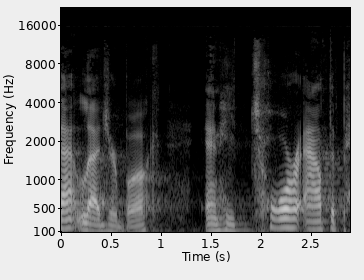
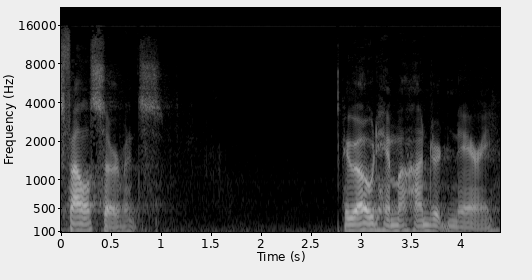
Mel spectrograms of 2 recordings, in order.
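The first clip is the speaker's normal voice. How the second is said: solemn scripture reading; 4 semitones lower, 7 dB quieter than usual. Shown as a demonstration. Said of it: "listen very carefully".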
